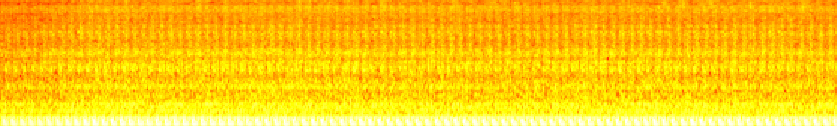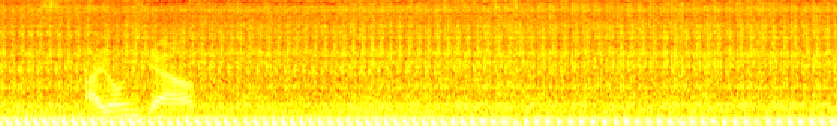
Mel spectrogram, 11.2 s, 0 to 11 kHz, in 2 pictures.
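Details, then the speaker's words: GY6 scooter single-cylinder with OKO PWK 30mm carburetor, mixture screw backed out far while tuning: idle turns slow and uneven, pulses sagging as if about to die, from an overly lean setting. "noise you hear it a little different not a little bit more kamar but almost dying"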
